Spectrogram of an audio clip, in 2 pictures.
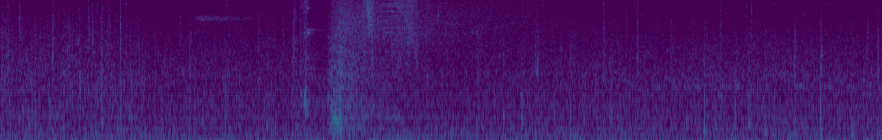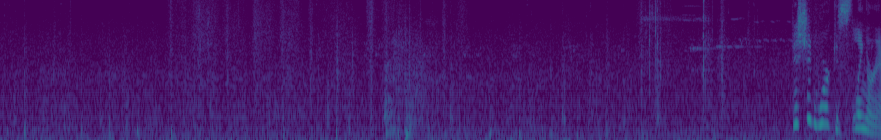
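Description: Footsteps crunch on gravel and dirt.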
